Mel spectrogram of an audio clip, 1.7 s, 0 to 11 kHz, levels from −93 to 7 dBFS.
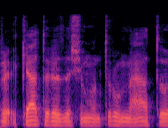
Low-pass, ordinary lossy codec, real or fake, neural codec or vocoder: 7.2 kHz; AAC, 48 kbps; fake; codec, 16 kHz, 16 kbps, FreqCodec, smaller model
